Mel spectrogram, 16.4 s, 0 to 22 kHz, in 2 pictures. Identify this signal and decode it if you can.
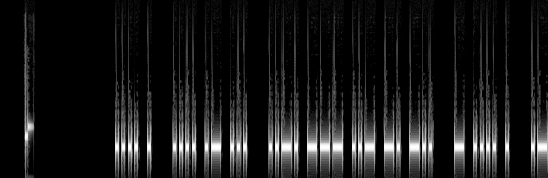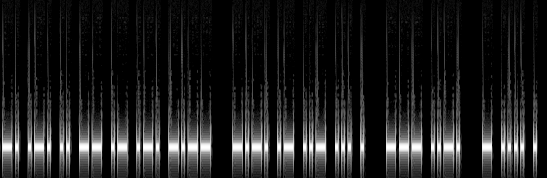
Morse code, heard as a keyed tone, about 25 wpm, 700 Hz. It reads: HE HAS FOUND THE PRIMARY CAUSE OF THE
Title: Sentences from Top 1000 Words - Review Part 5 - 25wpm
